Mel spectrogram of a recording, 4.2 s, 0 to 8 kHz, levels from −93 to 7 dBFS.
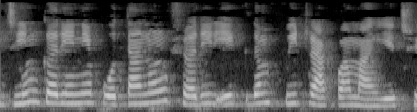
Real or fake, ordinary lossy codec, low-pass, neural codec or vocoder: real; MP3, 48 kbps; 7.2 kHz; none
